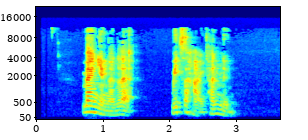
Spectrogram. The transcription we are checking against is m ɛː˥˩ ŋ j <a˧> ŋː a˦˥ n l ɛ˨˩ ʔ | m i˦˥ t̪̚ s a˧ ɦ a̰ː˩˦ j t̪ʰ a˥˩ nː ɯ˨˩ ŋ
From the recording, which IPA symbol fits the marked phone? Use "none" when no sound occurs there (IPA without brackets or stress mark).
a˨˩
